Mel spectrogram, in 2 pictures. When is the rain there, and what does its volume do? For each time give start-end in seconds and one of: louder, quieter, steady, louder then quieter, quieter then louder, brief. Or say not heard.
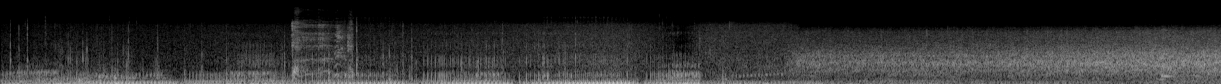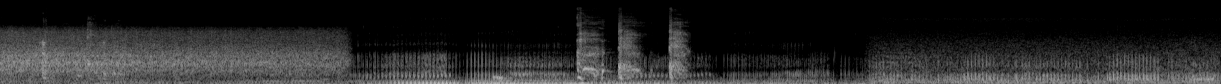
0.0-15.8 louder.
